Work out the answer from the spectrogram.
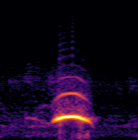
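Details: Cuckoo-dove delivering a single clear coo about half a second long, softly rising then falling, after a faint preceding note; background quiet.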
